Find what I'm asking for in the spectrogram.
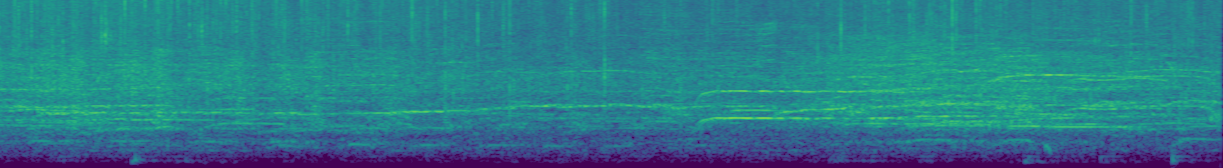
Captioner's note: cheers and Applause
